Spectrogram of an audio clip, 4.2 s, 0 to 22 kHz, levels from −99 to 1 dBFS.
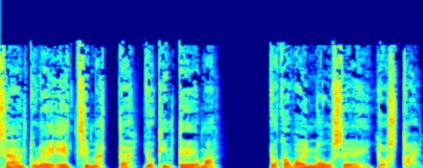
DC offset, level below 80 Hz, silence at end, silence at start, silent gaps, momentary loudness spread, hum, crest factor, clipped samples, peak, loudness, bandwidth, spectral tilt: under 0.1%; -58 dBFS; 0.05 s; 0 s; 2.55-2.59 s; 7 LU; none; 18 dB; under 0.1%; -2 dBFS; -19 LUFS; 17 kHz; -4.5 dB/octave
